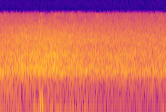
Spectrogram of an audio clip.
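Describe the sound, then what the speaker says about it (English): Football stadium crowd buzzing during a Browns game after a score ties it in the fourth quarter, a steady broad roar filling the space, loud and continuous with no clear breaks. "this crowd is buzzing after that last score"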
